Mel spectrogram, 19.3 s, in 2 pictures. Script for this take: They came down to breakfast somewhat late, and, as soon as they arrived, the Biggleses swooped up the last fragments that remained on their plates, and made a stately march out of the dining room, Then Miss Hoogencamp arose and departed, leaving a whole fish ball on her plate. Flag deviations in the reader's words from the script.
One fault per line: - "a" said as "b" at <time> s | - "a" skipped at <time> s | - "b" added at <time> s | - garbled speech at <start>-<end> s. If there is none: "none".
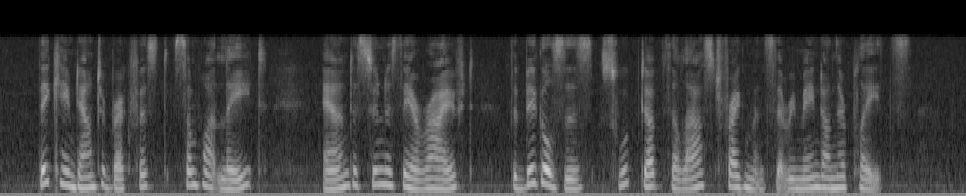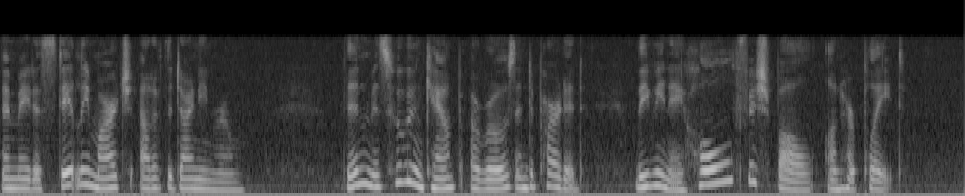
none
